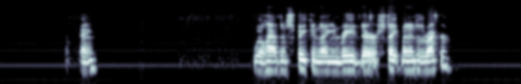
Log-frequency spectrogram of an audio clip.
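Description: An older man speaks calmly over an online call.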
